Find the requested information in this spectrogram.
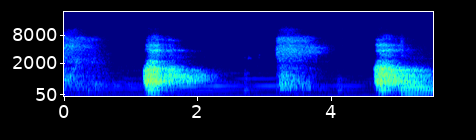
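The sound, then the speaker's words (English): Slow, deep breaths in and out during a guided breathing exercise: a few long, airy breaths that swell and fade, separated by short quiet pauses. “Let's take two more breaths in that halo octave pattern.”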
